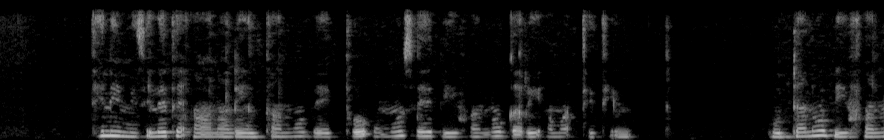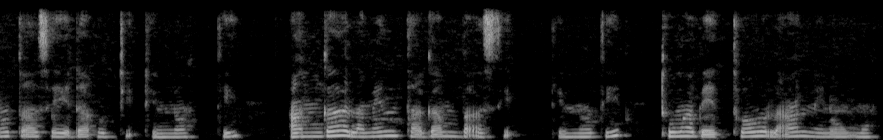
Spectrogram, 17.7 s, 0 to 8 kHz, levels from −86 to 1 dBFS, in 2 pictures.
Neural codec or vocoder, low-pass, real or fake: none; 7.2 kHz; real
